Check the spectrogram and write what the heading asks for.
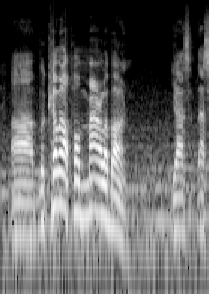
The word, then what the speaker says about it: Marylebone: but coming up on marylebone yes that's how it's pronounced some people say marla bone they're wrong it's marilyn bone right and uh and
